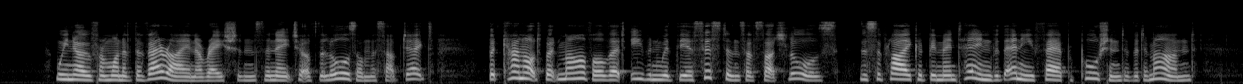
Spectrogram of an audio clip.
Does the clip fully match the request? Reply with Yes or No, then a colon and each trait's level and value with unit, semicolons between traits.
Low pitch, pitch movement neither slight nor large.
No: high, 210 Hz; average, 4.0 semitones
